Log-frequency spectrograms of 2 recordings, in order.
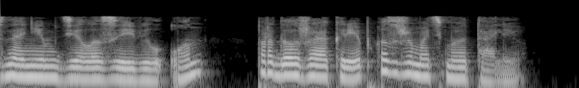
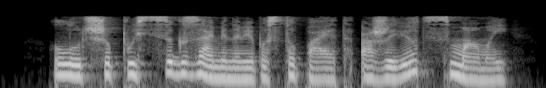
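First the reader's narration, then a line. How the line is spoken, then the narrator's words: Hissed in his face. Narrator (Russian): прошипела я ему в лицо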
